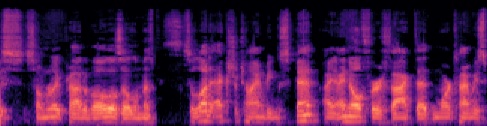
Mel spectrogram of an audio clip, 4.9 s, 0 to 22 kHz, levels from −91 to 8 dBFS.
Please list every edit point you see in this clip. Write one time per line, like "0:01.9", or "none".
0:01.6
0:03.2

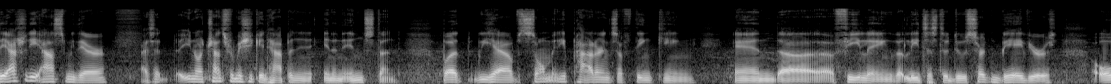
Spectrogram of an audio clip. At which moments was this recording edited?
0:01.4

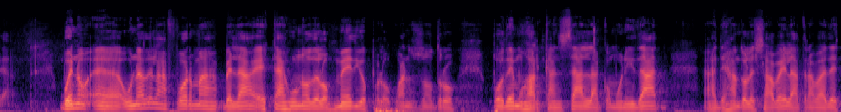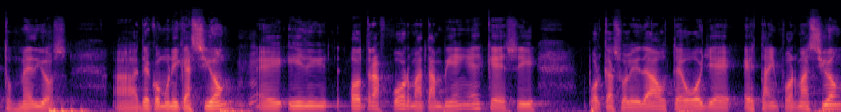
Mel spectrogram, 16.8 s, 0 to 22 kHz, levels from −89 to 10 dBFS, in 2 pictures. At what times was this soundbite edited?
none

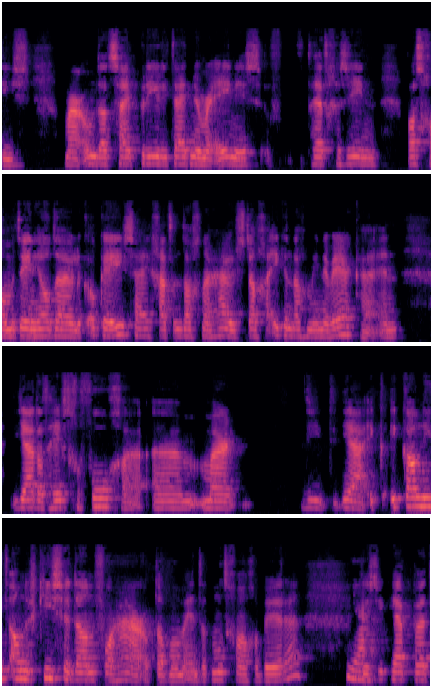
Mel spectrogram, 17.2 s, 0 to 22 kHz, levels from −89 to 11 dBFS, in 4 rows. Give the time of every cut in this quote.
none

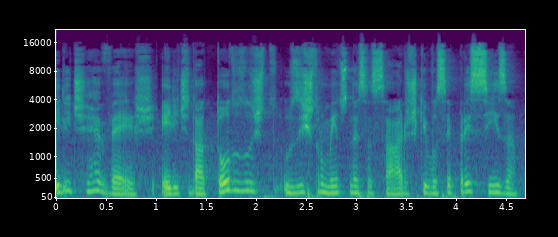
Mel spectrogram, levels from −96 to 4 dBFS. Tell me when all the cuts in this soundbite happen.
0:01.0

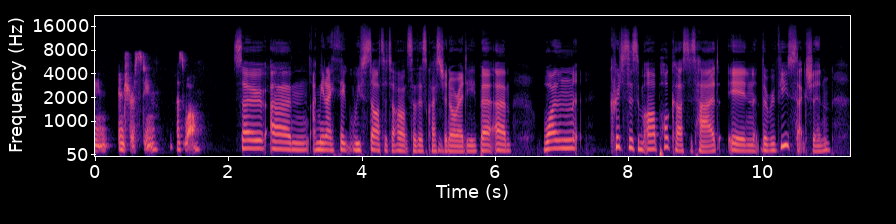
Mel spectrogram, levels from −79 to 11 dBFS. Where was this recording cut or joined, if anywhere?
none

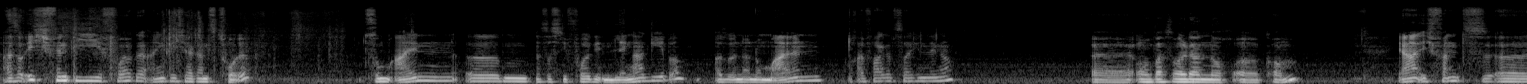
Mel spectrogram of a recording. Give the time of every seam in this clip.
0:05.4

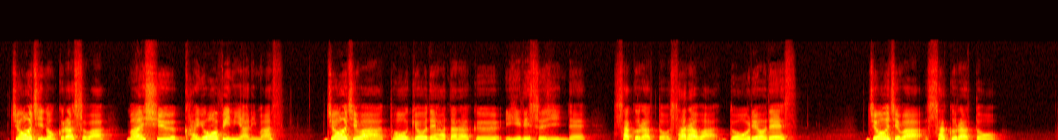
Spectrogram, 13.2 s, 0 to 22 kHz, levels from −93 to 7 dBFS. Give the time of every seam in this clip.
0:03.8

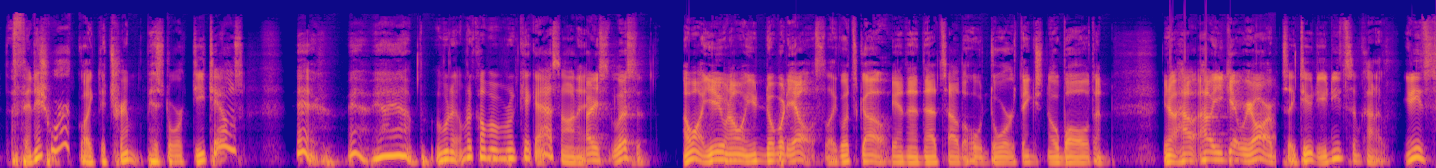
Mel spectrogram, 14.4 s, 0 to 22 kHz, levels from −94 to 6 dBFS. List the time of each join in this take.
0:05.9
0:08.9
0:12.8

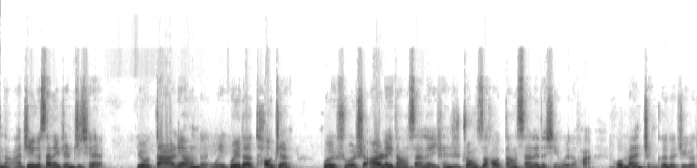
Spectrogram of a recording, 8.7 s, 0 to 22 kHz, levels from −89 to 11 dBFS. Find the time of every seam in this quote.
0:05.5
0:07.6

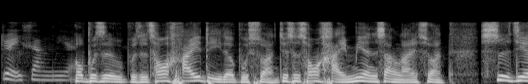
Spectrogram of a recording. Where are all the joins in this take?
none

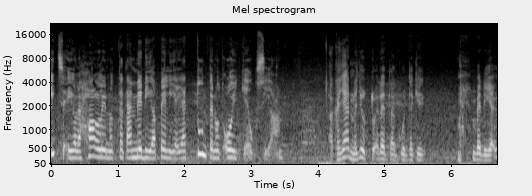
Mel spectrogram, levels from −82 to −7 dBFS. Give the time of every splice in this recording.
none

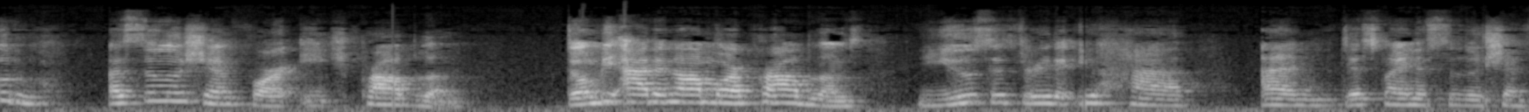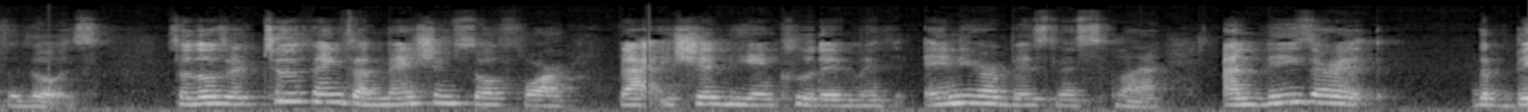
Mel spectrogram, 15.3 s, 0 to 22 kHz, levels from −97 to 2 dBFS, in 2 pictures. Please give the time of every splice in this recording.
none

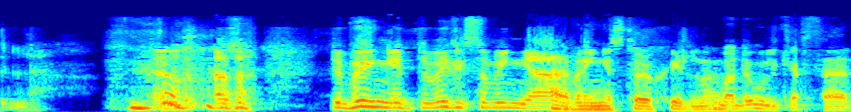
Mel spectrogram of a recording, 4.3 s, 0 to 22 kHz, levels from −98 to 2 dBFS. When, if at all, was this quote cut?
none

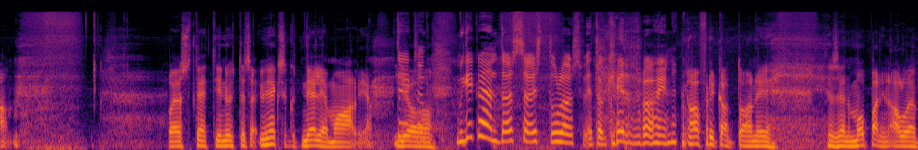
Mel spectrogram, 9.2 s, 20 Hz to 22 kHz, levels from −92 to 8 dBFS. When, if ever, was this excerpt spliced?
0:01.7
0:03.9
0:06.8

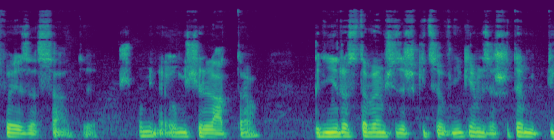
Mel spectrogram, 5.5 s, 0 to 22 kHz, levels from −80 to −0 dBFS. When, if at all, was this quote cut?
0:01.0

